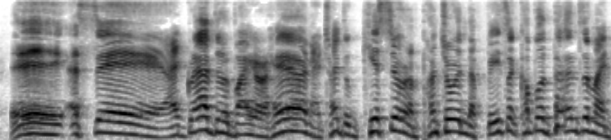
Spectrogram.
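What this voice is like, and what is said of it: Put-on Mexican Spanish accent. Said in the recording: “Could you do one? ... that was clearly Mexican. That was not totally Spanish.”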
